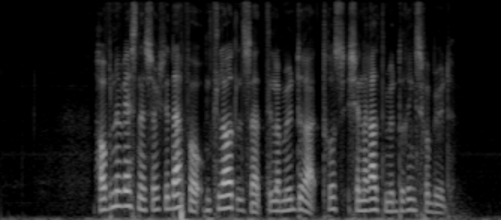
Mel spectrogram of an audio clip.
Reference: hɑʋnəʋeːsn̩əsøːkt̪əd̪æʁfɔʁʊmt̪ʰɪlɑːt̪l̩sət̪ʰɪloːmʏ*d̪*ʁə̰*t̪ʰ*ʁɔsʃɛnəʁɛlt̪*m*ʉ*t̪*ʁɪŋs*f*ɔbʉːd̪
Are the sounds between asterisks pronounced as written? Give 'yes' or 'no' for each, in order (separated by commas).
yes, yes, yes, no, yes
